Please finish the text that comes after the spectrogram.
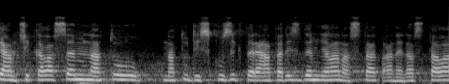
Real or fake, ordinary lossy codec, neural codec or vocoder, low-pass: real; Opus, 16 kbps; none; 7.2 kHz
